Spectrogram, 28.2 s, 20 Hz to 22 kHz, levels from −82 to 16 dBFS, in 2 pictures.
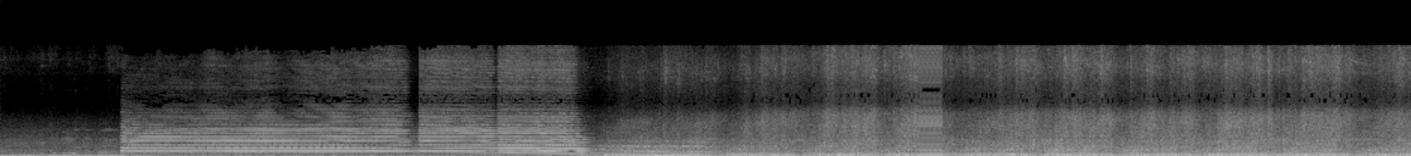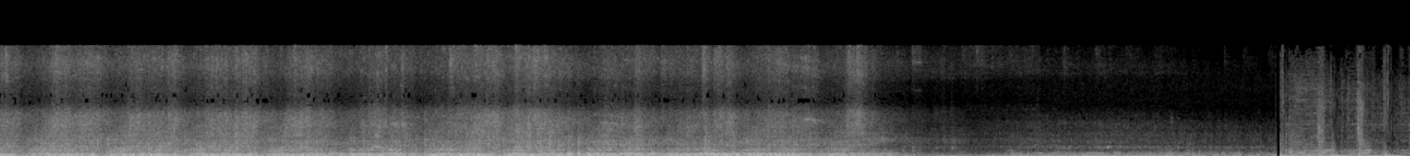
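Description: Bluetooth stutter hits at 9.2 s and 23.27 s. Missing packets make the receiver repeat a short slice, buzzing for 0.21 s and 0.04 s before the audio jumps ahead.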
